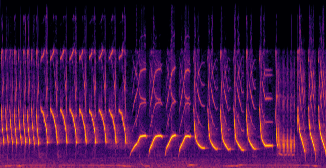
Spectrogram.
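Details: Canary song of fast rising and falling whistled notes in varied series with a brief buzzy burst; a soft low whistled tone runs underneath in places.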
